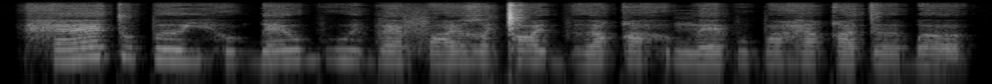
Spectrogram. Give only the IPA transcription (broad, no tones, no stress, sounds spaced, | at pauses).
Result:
h æː t ʊ p əː j h ʊ ɡ͡b ɛ ʊ̯ bʱ u ɪ̯ b æ f ɑ ɪ̯ ʁ ə ǀ ɑ ɪ̯ bʱ əː q ʌ h ʊ ŋ͡m ɛ p u b ɑ ɦ æ q ə t əː ɓ ʌ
